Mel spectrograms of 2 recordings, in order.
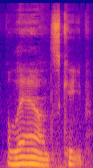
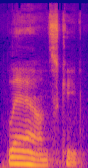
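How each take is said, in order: First: The first vowel is a spread, smiling 'ae' sound. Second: The first vowel is a spread, smiling 'ae' sound.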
